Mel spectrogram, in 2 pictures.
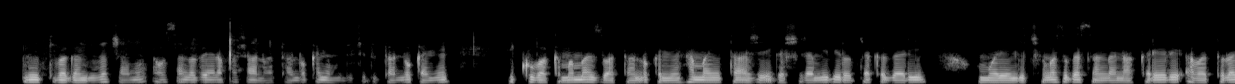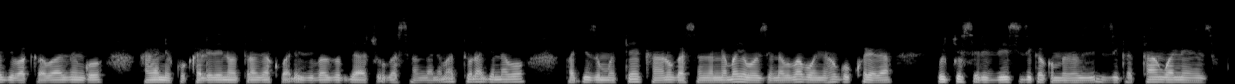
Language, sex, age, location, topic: Kinyarwanda, male, 25-35, Burera, government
